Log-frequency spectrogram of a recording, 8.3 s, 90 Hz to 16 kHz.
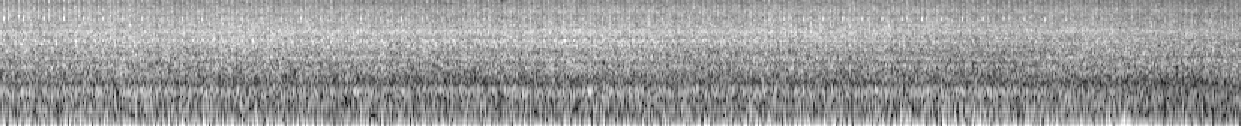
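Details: Mercedes W124 M102 engine, first start after a Voltarent EFI conversion with long iridium plugs gapped over 2 mm: a busy idle with a faintly uneven, stumbling beat, hinting at a slight misfire. Cause not confirmed. Rough idle, slight misfire.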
